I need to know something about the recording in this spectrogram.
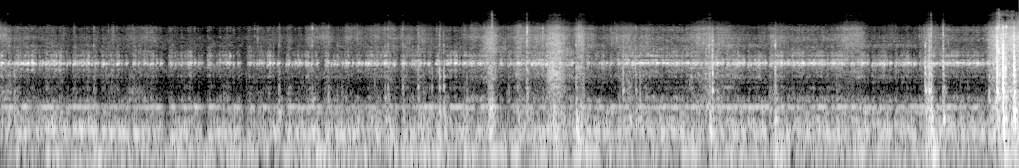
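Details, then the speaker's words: Fiat Qubo heater blower motor at full speed, heating fault: thin steady whine with crackly uneven scratchy rasp, changing when plug is wiggled; plug ruled out, owner suspects tired motor, swallowed object or bad bearing; worn brushes and commutator. "regarde on dirait que soit le moteur il est il est fatigué soit il tripode quelque chose tu [Musique] vois"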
